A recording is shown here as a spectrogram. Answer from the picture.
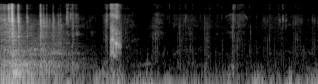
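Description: Rustling and rumble on the phone's microphone, with one short, sharp animal call about two seconds in.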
